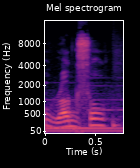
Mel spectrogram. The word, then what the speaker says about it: Rugcel: top how do you say it room so rug soul rug soul and also the aluminum fairlead all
